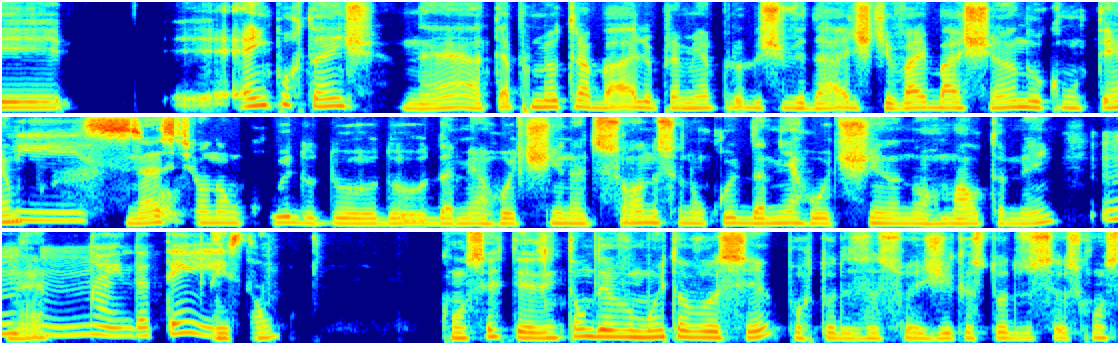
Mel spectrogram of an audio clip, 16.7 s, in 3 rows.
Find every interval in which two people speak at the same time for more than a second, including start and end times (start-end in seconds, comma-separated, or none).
none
